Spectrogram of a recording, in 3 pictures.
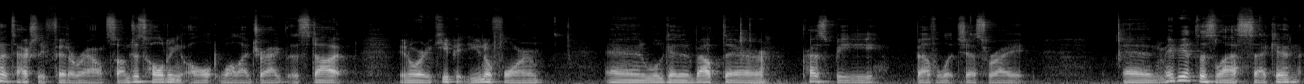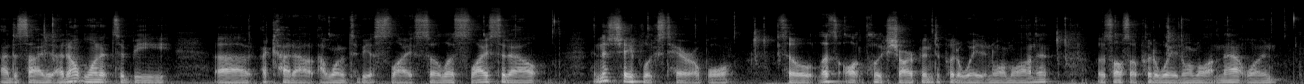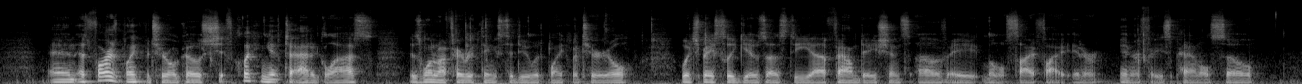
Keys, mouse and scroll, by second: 0.5 alt+click, 7.2 b, 8.3 scroll up 2, 9.5 click, 11.0 b, 12.3 click, 13.3 x, 16.1 click, 17.6 click, 18.1 middle click, 18.5-19.2 scroll up 3, 19.8 middle click, 20.0 scroll down 1, 20.4 q, 21.2 alt+click, 21.8 middle click, 23.2 click, 23.4 q, 23.9 alt+click, 24.6 alt+a, 25.1 click, 25.6 m, 28.5 shift+click, 29.6 middle click, 30.7 a, 31.1 click, 31.8 shift+middle click, 32.3 d, 33.9 click, 37.3 t.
